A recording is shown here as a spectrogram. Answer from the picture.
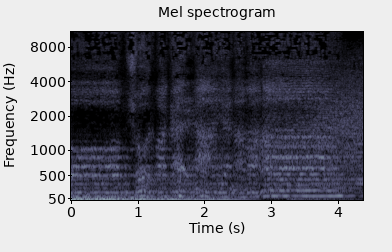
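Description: Devotional mantra chanting set against music, with long held pitched notes over a steady low drone.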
